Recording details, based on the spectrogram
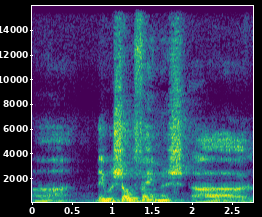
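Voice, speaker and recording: A man with a fairly low voice speaks in fairly even intonation, with audible room echo and noticeable background noise. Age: 70s. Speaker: author. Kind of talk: testimony. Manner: halting.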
